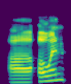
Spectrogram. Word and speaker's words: Eogan: So Owen, who it's spelled Eogan.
